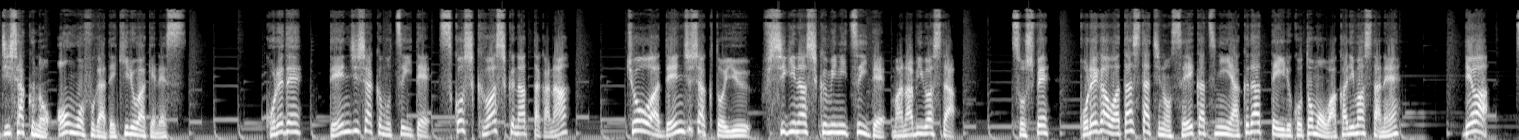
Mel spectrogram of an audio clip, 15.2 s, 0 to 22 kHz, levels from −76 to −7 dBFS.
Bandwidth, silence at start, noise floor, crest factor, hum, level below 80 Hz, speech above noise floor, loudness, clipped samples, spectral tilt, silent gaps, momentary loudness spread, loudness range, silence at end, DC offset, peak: 17.5 kHz; 0 s; -30 dBFS; 12 dB; none; -36 dBFS; 19 dB; -10 LUFS; under 0.1%; -4 dB/octave; none; 6 LU; 3 LU; 0.25 s; under 0.1%; 0 dBFS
